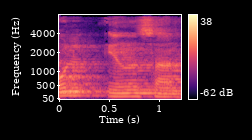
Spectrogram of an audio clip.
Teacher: لام ساکن پڑھا جا رہا ہے، اظہار قمری ہے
